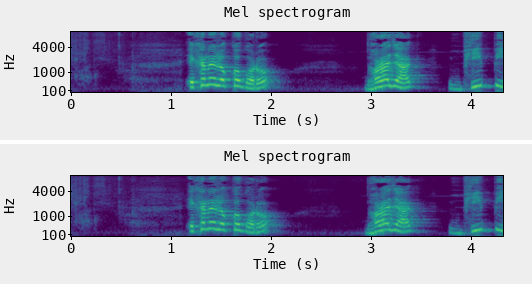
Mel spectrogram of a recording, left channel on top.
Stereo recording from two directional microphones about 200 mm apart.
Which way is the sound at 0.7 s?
40° left (ahead or behind).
